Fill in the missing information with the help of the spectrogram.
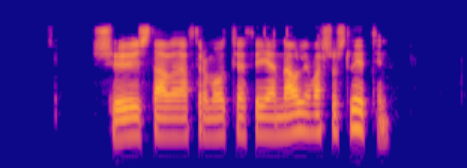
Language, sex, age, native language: Icelandic, male, 20-29, Icelandic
